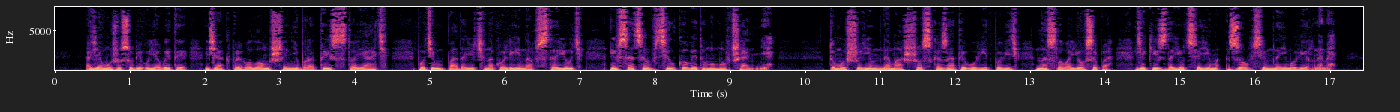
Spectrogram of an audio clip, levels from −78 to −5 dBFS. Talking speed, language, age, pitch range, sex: 125 wpm, Ukrainian, 50-69, 90-125 Hz, male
